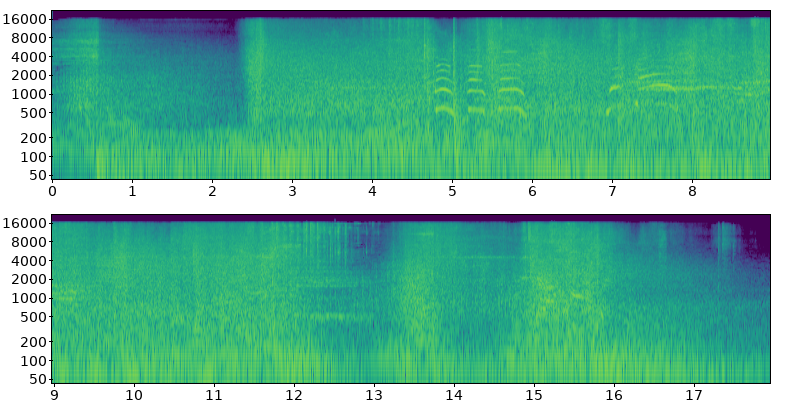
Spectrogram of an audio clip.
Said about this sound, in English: That lightning, it hit those markers and it took us somewhere.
